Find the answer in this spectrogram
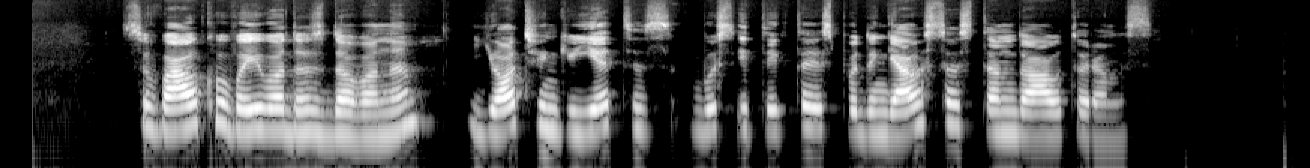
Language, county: Lithuanian, Klaipėda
